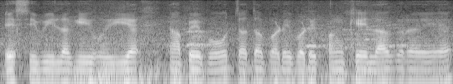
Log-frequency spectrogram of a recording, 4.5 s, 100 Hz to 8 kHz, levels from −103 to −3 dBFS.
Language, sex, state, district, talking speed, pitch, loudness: Hindi, male, Haryana, Charkhi Dadri, 200 wpm, 105 Hz, -18 LUFS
